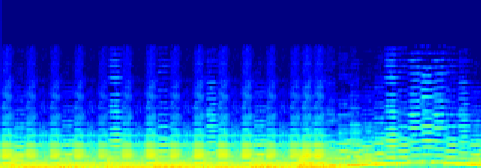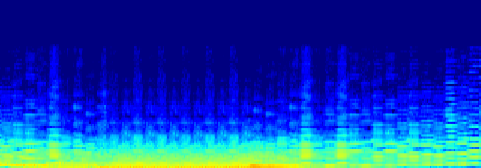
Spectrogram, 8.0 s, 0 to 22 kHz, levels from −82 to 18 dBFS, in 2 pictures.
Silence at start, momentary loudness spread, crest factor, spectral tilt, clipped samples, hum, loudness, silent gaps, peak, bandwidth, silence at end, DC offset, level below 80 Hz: 0 s; 8 LU; 16 dB; -5.5 dB/octave; under 0.1%; none; -18 LUFS; none; -2 dBFS; 13 kHz; 0 s; under 0.1%; -48 dBFS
